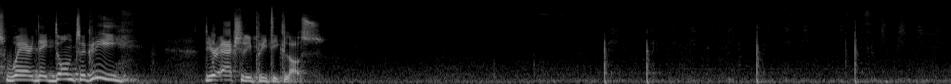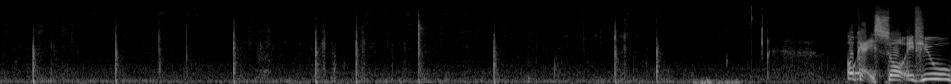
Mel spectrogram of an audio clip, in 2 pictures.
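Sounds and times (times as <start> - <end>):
chalk tapping and scratching: 5.4 - 16.3.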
